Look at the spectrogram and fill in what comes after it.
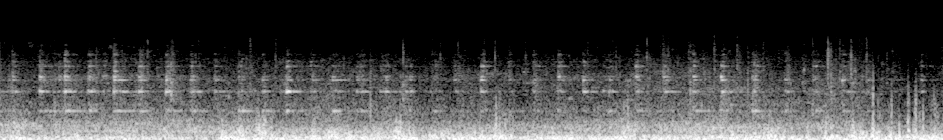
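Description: Strong wind rumbling on the microphone, with a rapid, irregular clinking and ringing of sailboat rigging knocking against the metal masts of yachts laid up on the hard.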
